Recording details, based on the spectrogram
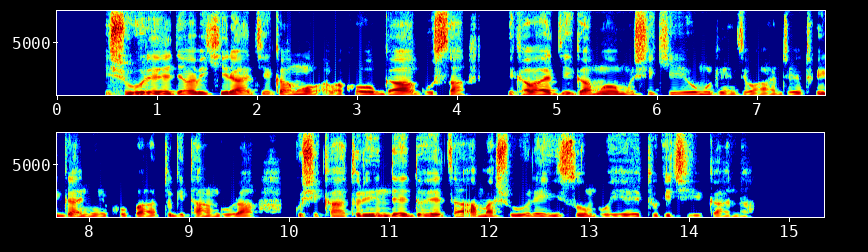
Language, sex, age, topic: Rundi, male, 18-24, education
